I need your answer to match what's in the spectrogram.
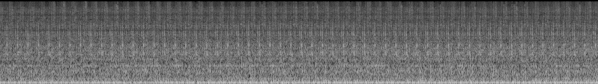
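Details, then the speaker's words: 1952 Ford 8N tractor, not run for a few years: lumpy, lopsided idle stumbling about once a second. Number four cylinder has no compression with an oily plug and a stuck exhaust valve, after a plug change and carburetor were suspected. "well we just took a compression check of number four cylinder here and no compression at all and the plug was oily a little bit"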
